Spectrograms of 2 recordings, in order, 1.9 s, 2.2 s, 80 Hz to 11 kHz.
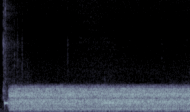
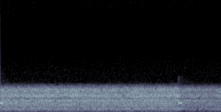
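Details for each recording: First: Icom IC-7300, no antenna, audio at maximum: steady even hiss of the receiver's internal noise, which the RF gain control cannot reduce at all. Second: Icom IC-7300, no antenna: steady hiss drops to a quieter level about halfway as preamp 1 is on and IP+ disabled, judged the best lowest-noise setting; clean low receiver noise floor.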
